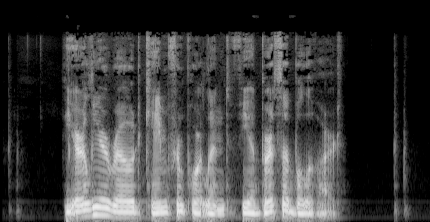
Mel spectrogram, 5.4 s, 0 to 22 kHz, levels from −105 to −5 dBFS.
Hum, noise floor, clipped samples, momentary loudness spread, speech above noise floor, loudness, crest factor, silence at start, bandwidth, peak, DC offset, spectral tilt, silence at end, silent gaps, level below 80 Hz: none; -87 dBFS; under 0.1%; 8 LU; 69 dB; -19 LUFS; 16 dB; 0.8 s; 12.5 kHz; -4 dBFS; under 0.1%; -7 dB/octave; 1.2 s; none; -52 dBFS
